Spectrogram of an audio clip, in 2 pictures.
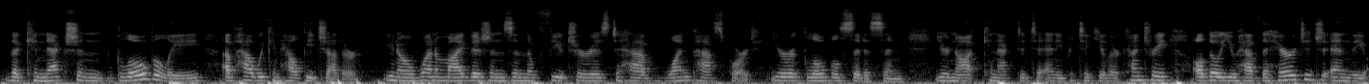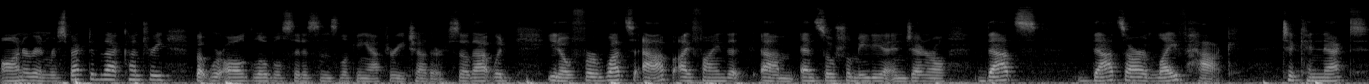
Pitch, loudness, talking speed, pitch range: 165 Hz, -33 LUFS, 175 wpm, 150-175 Hz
